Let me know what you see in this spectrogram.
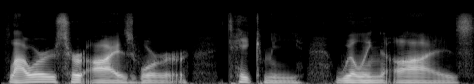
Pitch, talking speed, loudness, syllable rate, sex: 90 Hz, 100 wpm, -19 LUFS, 2.8 syllables/s, male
